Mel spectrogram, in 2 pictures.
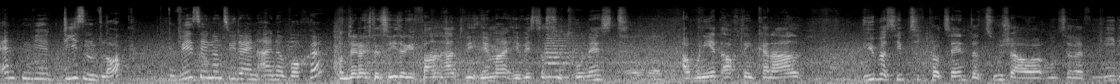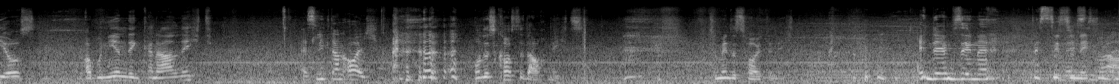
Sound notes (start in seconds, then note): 15.1 laughter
